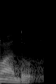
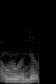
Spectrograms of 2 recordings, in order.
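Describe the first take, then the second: First: The first vowel is an 'a' sound. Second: The first vowel is an 'u' sound. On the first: It means the water used for ritual washing. "Wa bi fathiha" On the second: It means the act of ritual washing. "Kalau dibaca wudhu, wawunya di domah"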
